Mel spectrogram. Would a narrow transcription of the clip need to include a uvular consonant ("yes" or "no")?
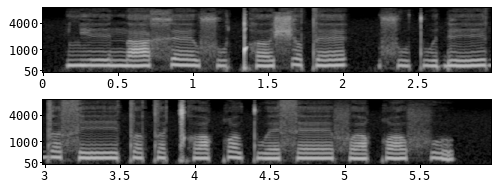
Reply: yes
